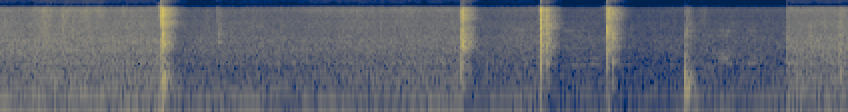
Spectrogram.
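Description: Metal parts knock sharply against each other.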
